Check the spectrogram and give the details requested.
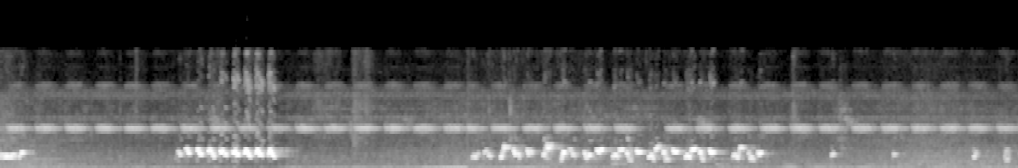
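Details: Tame sooty-headed bulbul used as a lure and tutor bird sings two bursts of rapid, bubbly, warbling notes, the second longer and more varied, over a constant high-pitched pulsing insect drone.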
